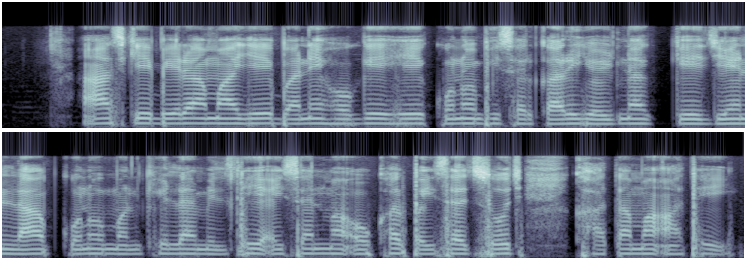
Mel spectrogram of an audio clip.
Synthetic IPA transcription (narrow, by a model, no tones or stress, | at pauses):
a̰ːd͡ʒkebeːɾamãjebəneɦoːɡeɦekoːnõbʱisəɾkaːɾijoːd͡ʒnaked͡ʒeːnlaːb̚koːnomənkʰeːlamɪlt̪ʰeə̰ɪsənmãʔoːkʰəɾpəɪsad͡ʒsoːt͡ʃkʰaːt̪amãʔaːt̪ʰeː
